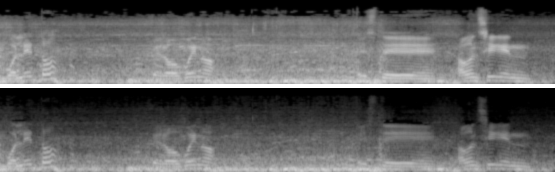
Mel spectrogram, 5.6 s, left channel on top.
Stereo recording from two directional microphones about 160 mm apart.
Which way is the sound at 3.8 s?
25° left (ahead or behind).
